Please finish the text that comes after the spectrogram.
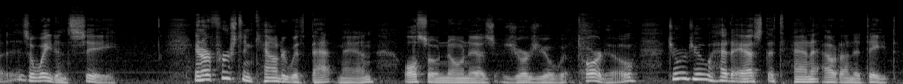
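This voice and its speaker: A man's voice: medium pitch, darkish tone. Guy doing wry storyteller narration for a radio drama, voice really moves up and down. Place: live radio theatre performance.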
